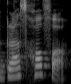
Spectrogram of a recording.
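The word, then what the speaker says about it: grasshopper: দি অ্যান্ট এন্ড the glass Hoffa মনে রাখবে এর উচ্চারণটা হলো গ্রাস হ ফা গ্রাসহফা দি অ্যান্ট মানে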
